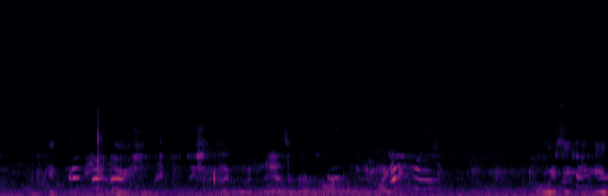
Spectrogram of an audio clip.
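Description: Cheetahs give short, high, bird-like meows over a man's talking voice.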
